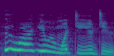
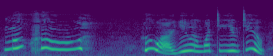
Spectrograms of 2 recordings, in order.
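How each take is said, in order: First: High, loud mock lion roar; loud, raised-pitch lion challenge. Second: Very high, loud friendly singsong; cheery high storybook greeting; nice voice. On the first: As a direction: roar the question as a storybook lion. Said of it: "the lions roared". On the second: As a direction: call out sweetly, pitched way up. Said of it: "came a nice voice". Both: A narrator's reading.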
